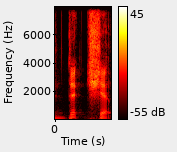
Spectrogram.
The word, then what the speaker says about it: Dikshit: so long yeah um the dick chip one Springs to mind and it's like from what I understand that was the way you pronounce it that was her name yeah you were told to pronounce it differently some absolute working for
